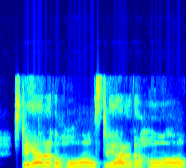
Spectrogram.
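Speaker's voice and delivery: shrill, very high, loud shouted yell. Recalling a river run, the speaker quotes the boat's steerer: retelling a yell. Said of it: "he's yelling at us like".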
